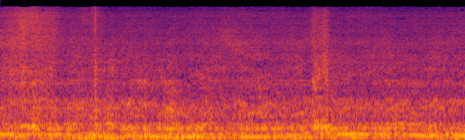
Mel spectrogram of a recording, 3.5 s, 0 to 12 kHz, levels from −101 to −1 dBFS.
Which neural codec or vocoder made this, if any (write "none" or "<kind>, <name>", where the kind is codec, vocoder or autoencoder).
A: codec, SNAC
